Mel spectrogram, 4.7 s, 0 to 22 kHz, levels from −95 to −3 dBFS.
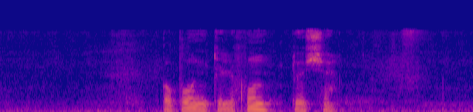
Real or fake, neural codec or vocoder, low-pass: real; none; 7.2 kHz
